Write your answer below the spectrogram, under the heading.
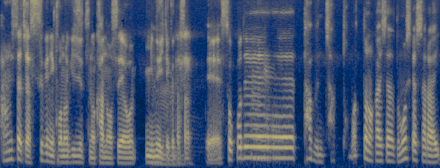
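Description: A man with a dark, mellow tone and a medium pitch talks at a fairly quick pace with hardly any pauses, his pitch swinging very widely in a dry, close sound with no echo. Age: 20s. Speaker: startup founder. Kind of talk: interview.

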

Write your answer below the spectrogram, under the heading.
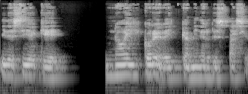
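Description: The voice belongs to a man with a medium pitch. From Ecuadorian Amazon, Sapara people. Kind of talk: interview.

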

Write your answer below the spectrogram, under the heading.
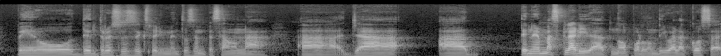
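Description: An ordinary speaking voice from a man with a fairly low pitch, on a very clean recording with a silent background. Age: 20s. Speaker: music producer. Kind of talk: interview.

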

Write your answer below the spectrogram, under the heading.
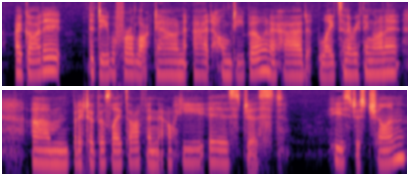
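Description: A soft-spoken woman at a moderate pace, monotone and flat, dry and close with no echo on a very clean recording with a silent background. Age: 20s. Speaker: podcast co-host, host's wife. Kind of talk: casual chat. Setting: home studio.

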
